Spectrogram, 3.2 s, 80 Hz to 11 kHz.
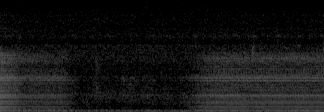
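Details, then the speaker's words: Fender Dual Showman tube amp, normal channel, after the 400 Hz signal generator is switched off. A low steady buzz with faint fizz and a small click is normal residual hum from an open input jack. "That residual buzz you're hearing is because there's, in essence, an open input jack."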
